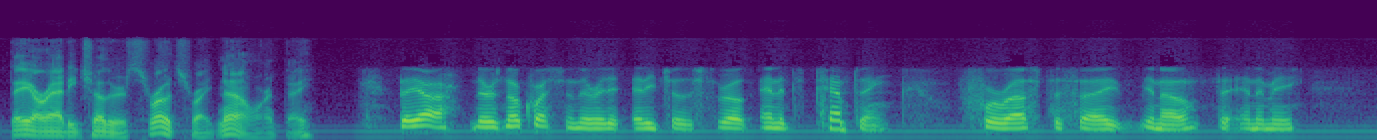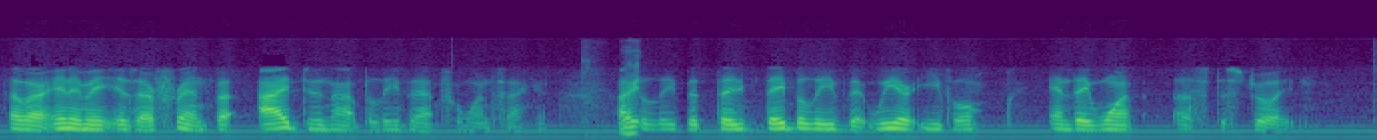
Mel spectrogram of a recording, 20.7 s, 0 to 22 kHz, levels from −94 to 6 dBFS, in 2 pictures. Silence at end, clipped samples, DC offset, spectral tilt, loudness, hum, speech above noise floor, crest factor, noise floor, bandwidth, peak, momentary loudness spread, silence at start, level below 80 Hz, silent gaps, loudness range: 0.65 s; under 0.1%; under 0.1%; -7.5 dB/octave; -22 LUFS; none; 26 dB; 16 dB; -48 dBFS; 8 kHz; -6 dBFS; 15 LU; 0.1 s; -50 dBFS; none; 5 LU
